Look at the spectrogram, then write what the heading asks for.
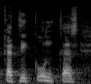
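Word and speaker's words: κατοικοῦντας: emplea la palabra caticuntas, se escribe catoicountas, se pronuncia caticuntas.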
